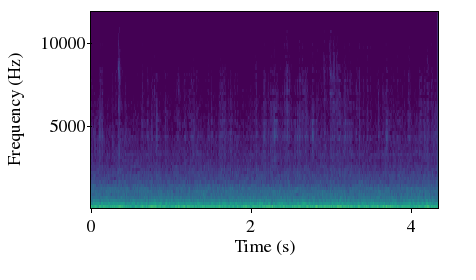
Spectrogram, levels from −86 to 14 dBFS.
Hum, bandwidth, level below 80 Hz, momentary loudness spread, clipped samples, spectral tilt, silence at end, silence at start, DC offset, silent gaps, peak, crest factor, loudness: none; 4.6 kHz; -30 dBFS; 3 LU; under 0.1%; -11 dB/octave; 0 s; 0 s; under 0.1%; none; -12 dBFS; 12 dB; -28 LUFS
